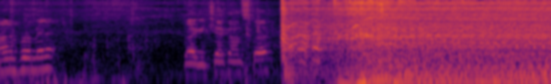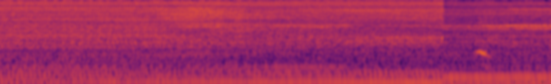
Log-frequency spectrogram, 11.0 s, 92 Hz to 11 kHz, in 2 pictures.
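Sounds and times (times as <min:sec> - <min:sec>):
car engine idling: 0:02.9 - 0:11.0.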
